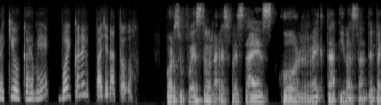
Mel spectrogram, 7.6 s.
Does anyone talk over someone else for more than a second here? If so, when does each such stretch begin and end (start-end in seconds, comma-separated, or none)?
none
